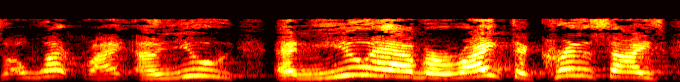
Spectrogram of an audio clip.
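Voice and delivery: high, loud, indignant mock outrage; retold angry outburst. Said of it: "And then he starts getting mad at me".

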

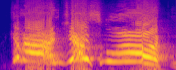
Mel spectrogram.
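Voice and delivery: very high, loud pleading yell; desperate shout. Acted. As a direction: scream at him to just look. Acted plea to the snake-bitten.

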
